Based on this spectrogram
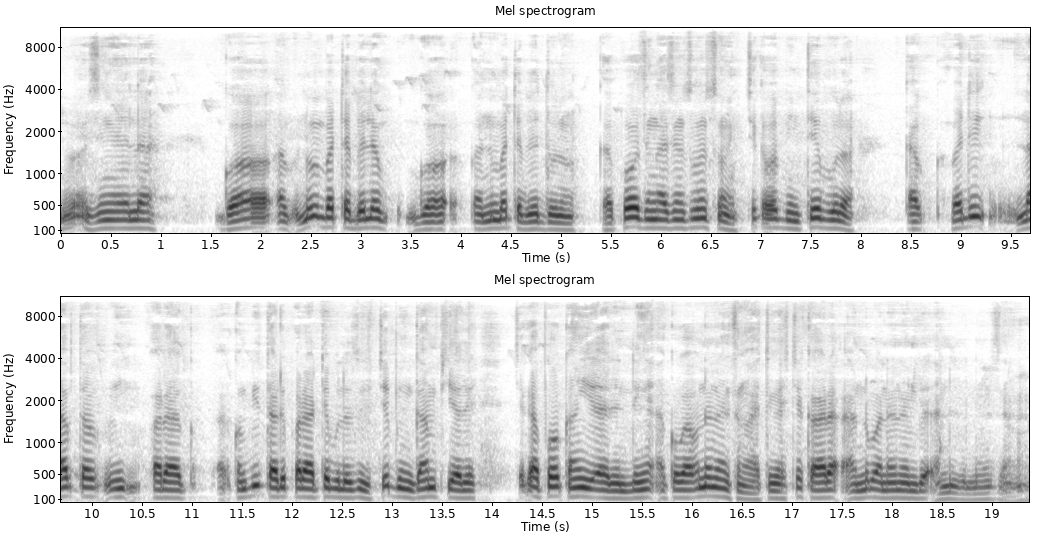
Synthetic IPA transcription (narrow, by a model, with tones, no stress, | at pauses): nʊ̰˦ba̰˨zɪ˦ŋɛ˦la˦ | ɡɔ˨˦˨nu˦ba˦ba˦ta˨be˦la˦ɡɔ˨˦ka˨nu˦ba˦ta˨be˦do˦lʊ˦ŋ | ka˨pɔ˦zɪ˦ŋa˦zɪ˦nzu˦n˦so˨n˨t͡ʃɛ˦ka˨ba˦bi˨nte˦bʊ˦lo˨ | ka˨ba˨dɪ˦la˦bta˦pa˨ɾa˨ | ko˨mpi˦ta˨dɨ˦pa˨ɾa˨te˦bʊ˦˨lo˨zu˦˨t͡ʃɛ˦bi˨ŋɡa˦mpi˨jɛ˨lɨ˦ | t͡ʃɛ˦ka˨pɔ˦ka˦nji˦a˨dɪ˨ndɪ˦ŋɛ˦ʔa̰˨ko˨ɡa˨ʊ˦na˦na˦n˦sɪ˨ŋa˨tɪ˦ɡɛ˦t͡ʃɛ˦kaː˨ɾa˦ʔa̰˨nʊ˦ba˨na˦na˦m˦bɛ˦ʔa˨nu˦zu˨lɪ˦n˦za̰˨ŋ˨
